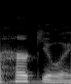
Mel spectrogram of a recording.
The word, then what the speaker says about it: Hercule: Is it Hercule or Hercule? Because it's Hercule, yeah. It's French, so they don't pronounce any of those vowels or anything.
